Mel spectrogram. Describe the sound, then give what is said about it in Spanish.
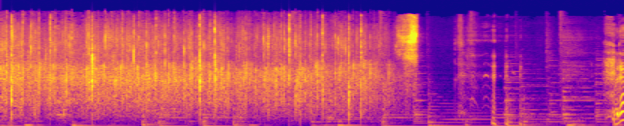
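Dense, loud applause from a crowd, clapping steadily for about five seconds over a low, pulsing backing of music, then cutting off as short tonal musical notes take over. “Esto amerita un aplauso de la barra.”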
